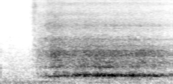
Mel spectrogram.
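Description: Water spraying hard from a garden-hose spray nozzle into the metal basin of an evaporative (swamp) cooler to fill it. The steady hiss of the spray starts about half a second in.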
